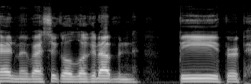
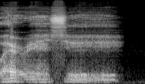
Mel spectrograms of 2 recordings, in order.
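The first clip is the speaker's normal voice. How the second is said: put-on hero voice, rough, creaky and scraping. Speaker does an impression of Batman: Batman voice. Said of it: "That's my uh impression of a uh, uh Batman".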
